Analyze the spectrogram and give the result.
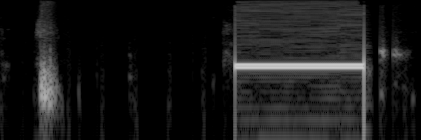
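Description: A single steady telephone ring tone of an incoming call from the speaker's son, loud, holding for about a second and a half after a brief soft rustle, then stopping abruptly with only faint noises afterward.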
